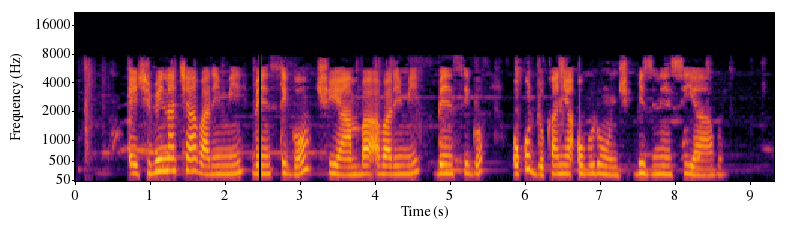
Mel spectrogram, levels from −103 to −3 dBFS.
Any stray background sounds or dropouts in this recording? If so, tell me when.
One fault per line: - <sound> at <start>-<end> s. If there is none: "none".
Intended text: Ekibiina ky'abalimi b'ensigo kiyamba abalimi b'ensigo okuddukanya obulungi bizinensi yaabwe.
- dropout at 2.5-2.5 s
